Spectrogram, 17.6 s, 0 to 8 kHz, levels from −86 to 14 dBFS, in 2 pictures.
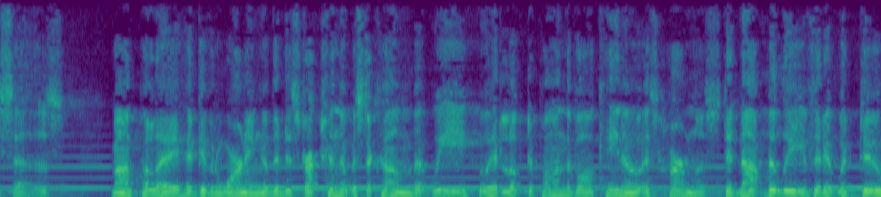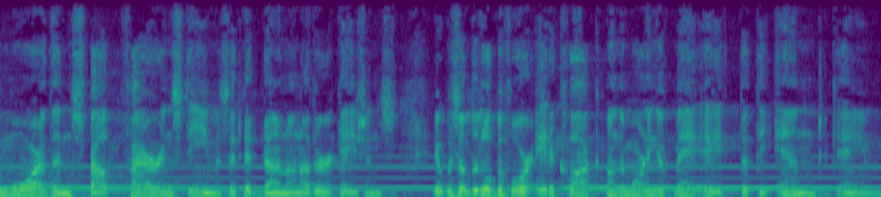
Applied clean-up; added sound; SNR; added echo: none; Wind instrument, woodwind instrument; 14 dB; reverberation time 1.3 s.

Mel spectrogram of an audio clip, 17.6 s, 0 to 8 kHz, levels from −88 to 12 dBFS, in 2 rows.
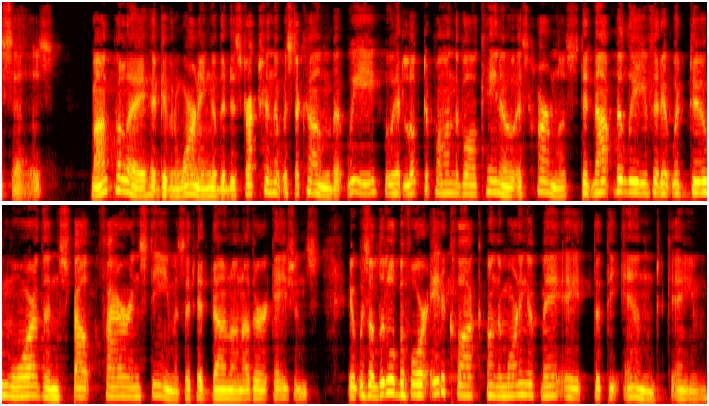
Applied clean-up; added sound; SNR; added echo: neural mask model DeepFilterNet 3.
